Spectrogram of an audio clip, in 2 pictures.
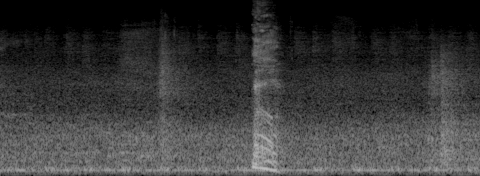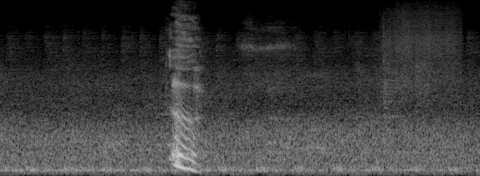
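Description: A man grunting with effort twice, about three and eight seconds in, each a short loud cry that falls in pitch, as he strains through the last heavy reps of a set on a press machine. A steady low hum runs underneath.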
